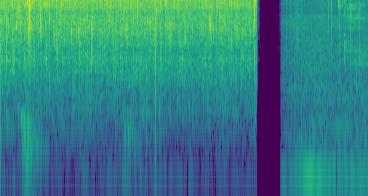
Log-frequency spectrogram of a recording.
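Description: Fish sizzles as it fries in a pan in a home kitchen, giving a steady, close frying hiss that cuts out briefly and then resumes, with no talking.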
